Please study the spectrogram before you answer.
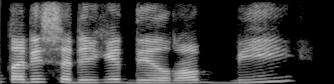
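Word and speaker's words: رَبِّ: Afwan, untuk bacanya tadi sedikit di Robbi. Robbi tidak panjang mbaknya. Huruf kasroh panjang kalau ada huruf ya di depannya ya.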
